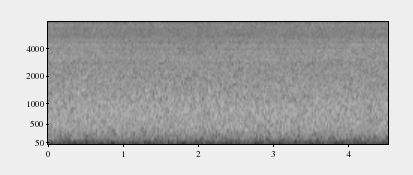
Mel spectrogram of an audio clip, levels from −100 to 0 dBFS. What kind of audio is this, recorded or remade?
recorded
